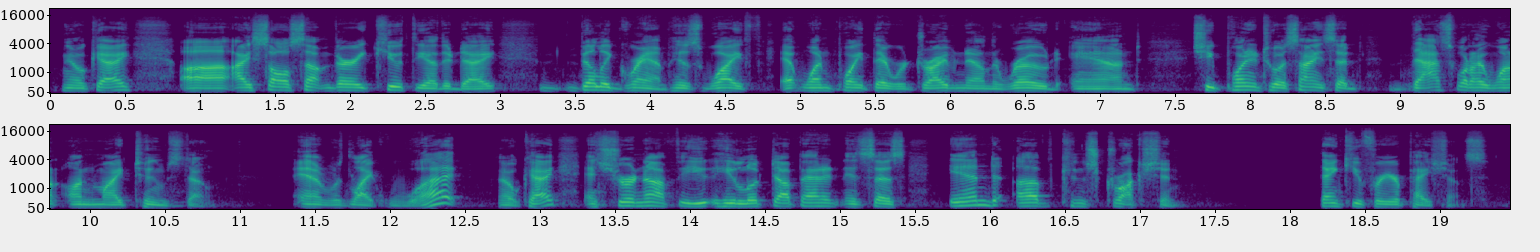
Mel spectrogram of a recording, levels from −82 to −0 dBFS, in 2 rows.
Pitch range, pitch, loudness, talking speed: 120-155 Hz, 135 Hz, -27 LUFS, 195 wpm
